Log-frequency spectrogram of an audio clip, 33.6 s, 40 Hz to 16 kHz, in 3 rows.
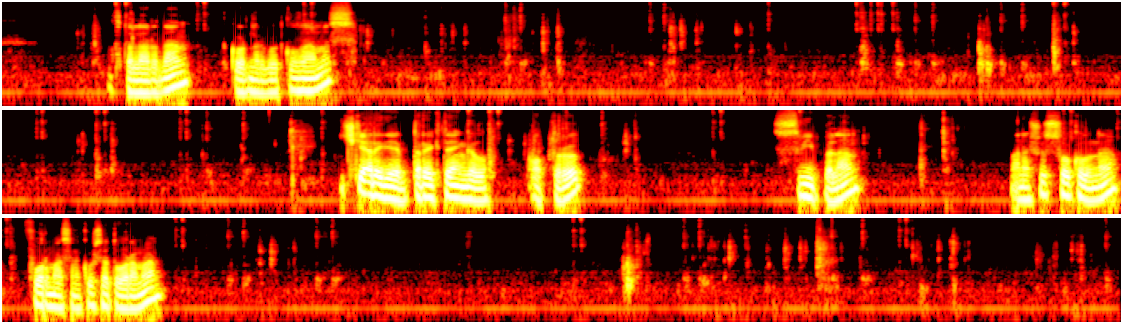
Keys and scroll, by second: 0.7 ctrl+a, 3.2-4.4 typing, 5.3 ctrl+z, 6.7 w, 7.3 s, 13.5 s, 16.2 x, 16.5 z, 16.7 alt+a, 17.3 s, 19.6 w, 20.5 Return, 24.5 f, 25.0 z, 28.9-31.8 typing, 33.0 F3.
